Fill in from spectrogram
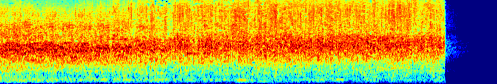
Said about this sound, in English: I love the applause.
